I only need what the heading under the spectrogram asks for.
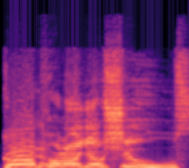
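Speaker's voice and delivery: put-on thick, heavy Houston accent, laid on, pitched high. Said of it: "When she say shoes".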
